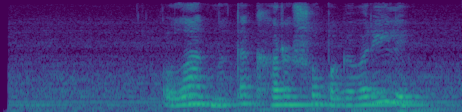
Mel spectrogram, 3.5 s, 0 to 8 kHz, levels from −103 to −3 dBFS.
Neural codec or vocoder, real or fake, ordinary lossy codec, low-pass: none; real; none; 7.2 kHz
